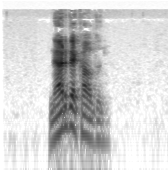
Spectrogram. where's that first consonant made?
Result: tongue tip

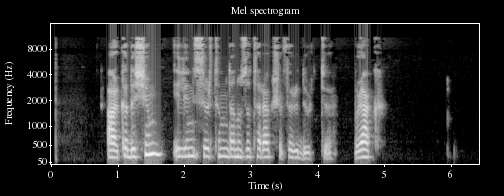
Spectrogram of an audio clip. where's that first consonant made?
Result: tongue tip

